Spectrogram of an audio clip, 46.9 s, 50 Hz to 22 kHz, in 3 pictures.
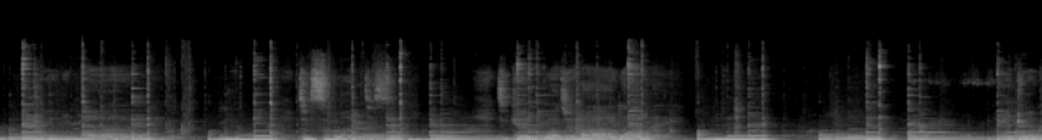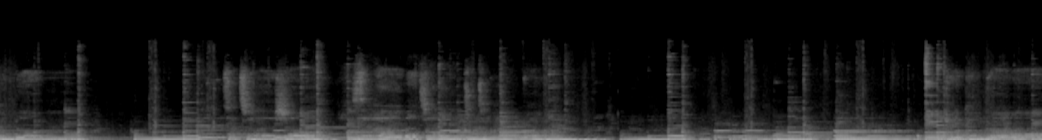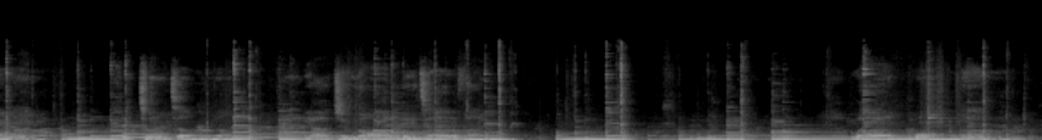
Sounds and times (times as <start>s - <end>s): Music: 0.0s - 46.8s.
